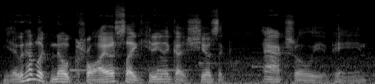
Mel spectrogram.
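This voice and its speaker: A man's voice: fairly low pitch, fairly quick, background noise. A man giving casual, slangy live commentary as he streams a game. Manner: offhand, slangy. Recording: game music behind voice.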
